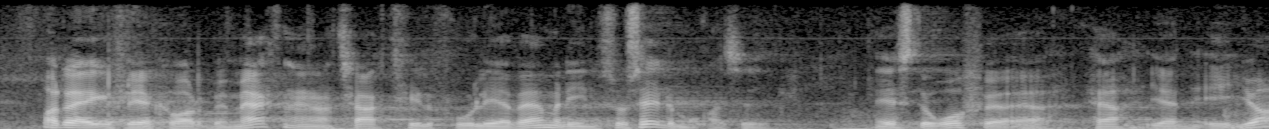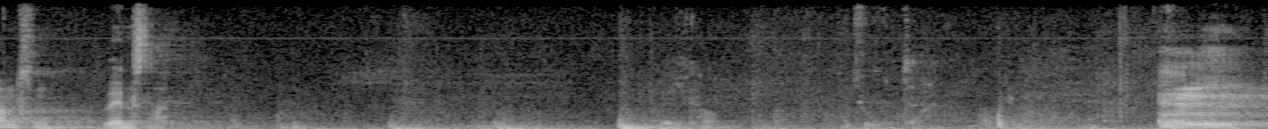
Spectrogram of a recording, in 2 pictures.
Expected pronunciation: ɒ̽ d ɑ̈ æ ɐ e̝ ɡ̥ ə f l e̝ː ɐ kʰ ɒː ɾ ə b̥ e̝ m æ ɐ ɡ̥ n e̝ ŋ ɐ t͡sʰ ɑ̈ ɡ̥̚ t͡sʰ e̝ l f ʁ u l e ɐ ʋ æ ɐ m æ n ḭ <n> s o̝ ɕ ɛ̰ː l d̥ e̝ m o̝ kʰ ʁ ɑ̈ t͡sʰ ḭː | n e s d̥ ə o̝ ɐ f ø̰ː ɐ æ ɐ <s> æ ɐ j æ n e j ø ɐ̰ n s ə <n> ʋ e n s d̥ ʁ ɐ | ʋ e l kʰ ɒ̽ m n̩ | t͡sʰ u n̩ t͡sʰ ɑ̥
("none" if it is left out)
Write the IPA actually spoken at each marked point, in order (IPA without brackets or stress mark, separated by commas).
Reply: n, h, n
